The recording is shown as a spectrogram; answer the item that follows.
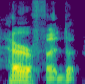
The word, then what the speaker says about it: Hereford: And then through a hamlet with the lovely name of Dawn, a small town called Hereford, which actually I think is pronounced Hereford around those parts,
